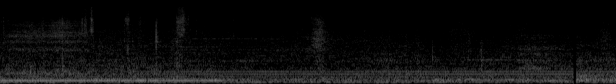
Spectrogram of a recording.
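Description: A steady low hum that stops about two seconds in, with a few faint clicks as a rubber vacuum hose is handled at the engine's air intake.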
